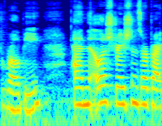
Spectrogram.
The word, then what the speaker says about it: Robie: H Harris a lot of people think it's Robbie but it's actually a woman and it's pronounced Roby and the illustrations are by Chris rashka this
